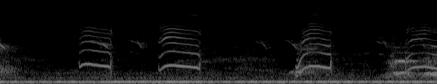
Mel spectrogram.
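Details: Playful kittens meowing: four high, downward-curving mews with rich harmonics, roughly every 0.7 seconds, over a steady low hum.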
